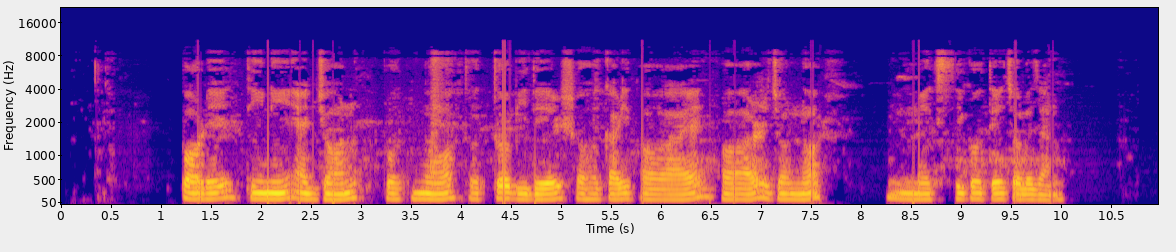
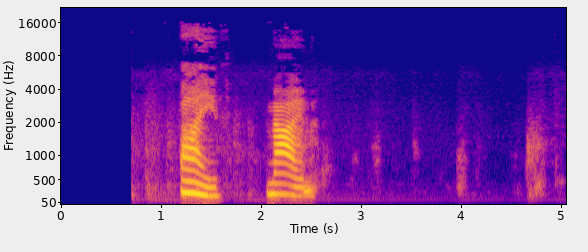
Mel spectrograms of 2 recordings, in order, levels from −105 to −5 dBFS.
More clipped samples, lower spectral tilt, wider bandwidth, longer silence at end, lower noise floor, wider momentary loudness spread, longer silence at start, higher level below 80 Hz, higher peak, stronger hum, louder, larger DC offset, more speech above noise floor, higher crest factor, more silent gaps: neither; about the same, -6.5 dB/octave vs -6 dB/octave; second, 9.4 kHz vs 15.5 kHz; second, 0.95 s vs 2.5 s; about the same, -75 dBFS vs -72 dBFS; second, 8 LU vs 17 LU; about the same, 1.2 s vs 1.2 s; first, -48 dBFS vs -62 dBFS; about the same, -2 dBFS vs -2 dBFS; second, none vs 50 Hz at -50 dBFS; about the same, -19 LUFS vs -17 LUFS; neither; about the same, 57 dB vs 57 dB; about the same, 18 dB vs 20 dB; neither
